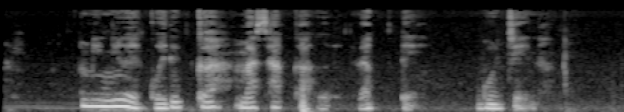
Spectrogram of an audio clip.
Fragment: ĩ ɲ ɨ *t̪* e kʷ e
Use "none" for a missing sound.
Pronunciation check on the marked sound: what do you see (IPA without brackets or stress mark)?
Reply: none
